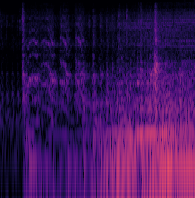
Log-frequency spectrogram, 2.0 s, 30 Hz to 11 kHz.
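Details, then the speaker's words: New Holland L218 skid steer after bad relays were replaced: a brief crank, then the engine catches at once and settles into a steady low idle, though a code (possibly 3390) shows. Normal start and idle. "cranks right up and starts."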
